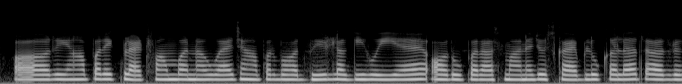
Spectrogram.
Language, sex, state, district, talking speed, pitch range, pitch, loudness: Hindi, female, Bihar, Gaya, 220 wpm, 225-230 Hz, 225 Hz, -20 LUFS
